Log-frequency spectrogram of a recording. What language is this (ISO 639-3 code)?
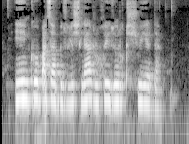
uzb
